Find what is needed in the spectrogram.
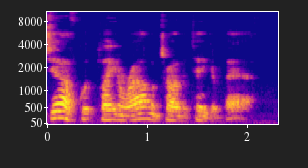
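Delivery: ordinary talk, nothing marked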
